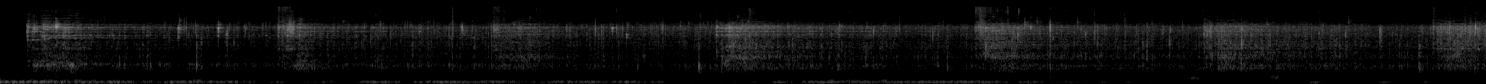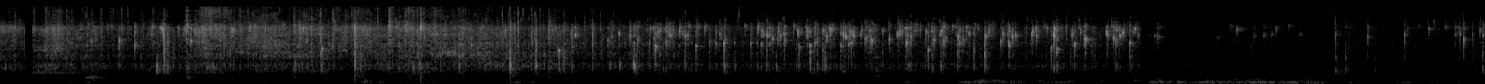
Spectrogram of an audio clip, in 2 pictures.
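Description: Chicken kofta balls frying in hot oil in an aluminium kadai: a steady sizzle full of small crackles, starting as the balls go in and growing stronger partway through. It cuts off suddenly a few seconds before the end.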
